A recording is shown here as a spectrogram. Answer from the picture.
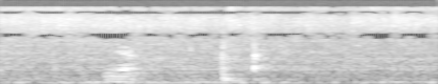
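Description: Onions and crushed garlic frying gently in olive oil in a non-stick pan, a faint sizzle, stirred with a wooden spatula.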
